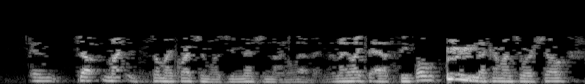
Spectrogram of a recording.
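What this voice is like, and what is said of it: Slightly nasal, congested voice. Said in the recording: “I'm fighting a cold, so if I sound a little nasal,”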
